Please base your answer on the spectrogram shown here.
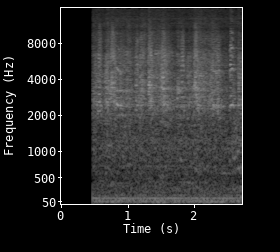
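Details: Flock of egrets in 2016 at an urban roost in Himalayan cedar trees by apartment blocks in Dongin-dong, Daegu, after moving from nearby cut-down trees; dense chattering squawks overlap continuously, with a steady low hum underneath.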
